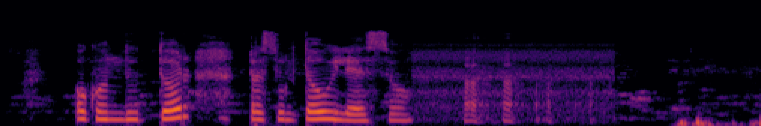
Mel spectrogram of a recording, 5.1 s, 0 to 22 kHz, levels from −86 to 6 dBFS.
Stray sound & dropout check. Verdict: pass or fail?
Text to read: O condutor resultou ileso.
fail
